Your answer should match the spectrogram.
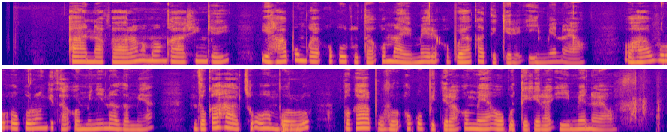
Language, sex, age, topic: Oshiwambo, male, 25-35, agriculture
